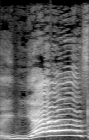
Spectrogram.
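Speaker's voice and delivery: high, loud cheer; retold whoop of relief; jubilant yes. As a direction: celebrate like you just got free. Creepy man finally checked out.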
